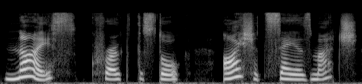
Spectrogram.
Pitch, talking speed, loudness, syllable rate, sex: 260 Hz, 150 wpm, -17 LUFS, 3.3 syllables/s, female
